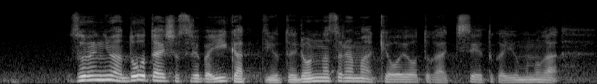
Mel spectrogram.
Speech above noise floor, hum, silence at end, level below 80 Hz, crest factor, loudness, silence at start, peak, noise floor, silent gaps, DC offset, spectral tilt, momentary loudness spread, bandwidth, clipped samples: 26 dB; none; 0.15 s; -60 dBFS; 18 dB; -23 LUFS; 0.05 s; -6 dBFS; -48 dBFS; none; under 0.1%; -6.5 dB/octave; 13 LU; 12 kHz; under 0.1%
